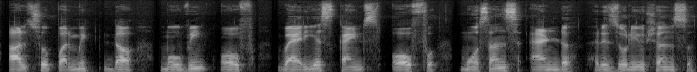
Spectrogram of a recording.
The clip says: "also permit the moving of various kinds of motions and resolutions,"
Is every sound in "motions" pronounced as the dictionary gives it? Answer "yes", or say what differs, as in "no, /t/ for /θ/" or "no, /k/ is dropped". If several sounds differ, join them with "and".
no, /s/ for /ʃ/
